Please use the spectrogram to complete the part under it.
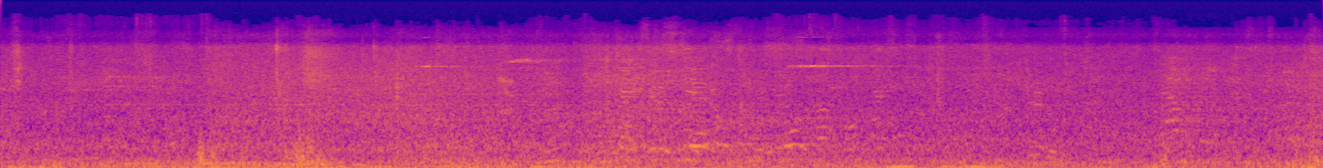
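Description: Cars drive slowly past nearby.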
